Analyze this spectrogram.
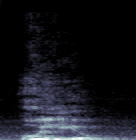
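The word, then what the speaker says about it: julio: हैं हुन हुनियो हुनियो इसलिए क्योंकि हम स्पेनिश में जे को हम एच की तरह प्रोनाउंस करते हैं। तो जून हो जाएगा हुनियो। सेम अगर हम बात करते हैं जुलाई की जुलाई हो जाएगा हुलियो।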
